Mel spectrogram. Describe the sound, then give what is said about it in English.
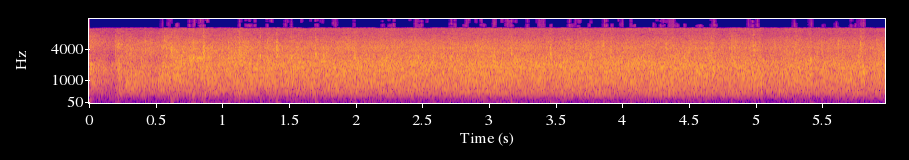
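Loud, sustained applause from the audience of a debate on secular humanism versus Christianity, after a debater's speech ends, a dense wash of many hands clapping at once that holds steady at full strength for several seconds without pause or talk. “you would, if you would please hold your applause.”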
